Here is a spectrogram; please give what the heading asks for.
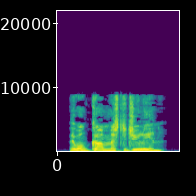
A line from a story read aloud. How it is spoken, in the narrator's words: Sour Billy said a little too quickly, a little too breathlessly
